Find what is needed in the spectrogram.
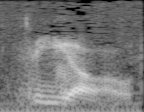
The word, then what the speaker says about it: Theall: Thiel. T-H-E-A-L-L. – You pronounce it a soft T-H.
